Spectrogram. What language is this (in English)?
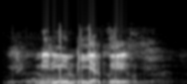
Kinyarwanda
